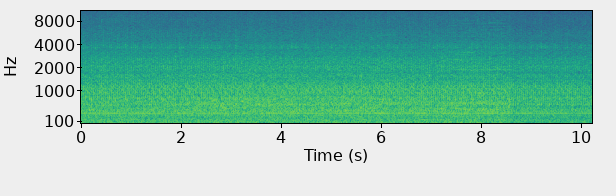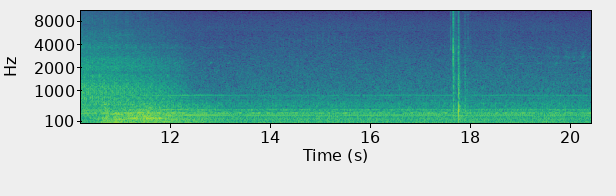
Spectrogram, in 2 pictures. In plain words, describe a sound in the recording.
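A bus engine idles steadily.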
